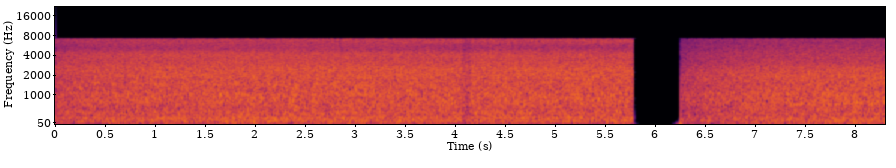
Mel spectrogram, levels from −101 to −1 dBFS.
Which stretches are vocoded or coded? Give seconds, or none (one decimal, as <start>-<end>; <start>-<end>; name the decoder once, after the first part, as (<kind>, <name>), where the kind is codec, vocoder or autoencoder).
none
